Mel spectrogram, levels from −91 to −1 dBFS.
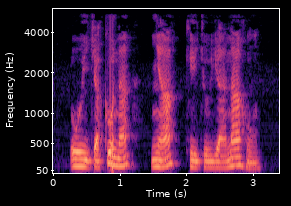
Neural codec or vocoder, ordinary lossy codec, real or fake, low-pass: none; MP3, 48 kbps; real; 5.4 kHz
